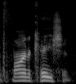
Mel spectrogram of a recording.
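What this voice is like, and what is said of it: Deep Southern US accent. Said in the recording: “You gotta say that with a deep southern accent ... You gotta say that real tough”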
